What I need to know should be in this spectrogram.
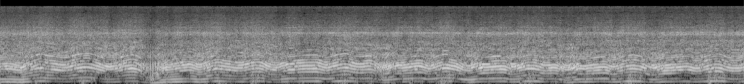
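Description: A chainsaw roars loudly as it cuts through wood.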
